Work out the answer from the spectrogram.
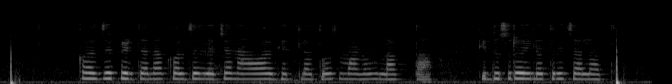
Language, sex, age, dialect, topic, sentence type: Marathi, female, 18-24, Southern Konkan, banking, question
